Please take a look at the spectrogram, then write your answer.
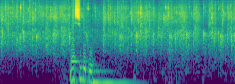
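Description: Applause from a live show audience greeting a performer, broad clapping under a man's brief spoken thanks and a short musical tone, continuing steadily to the end.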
